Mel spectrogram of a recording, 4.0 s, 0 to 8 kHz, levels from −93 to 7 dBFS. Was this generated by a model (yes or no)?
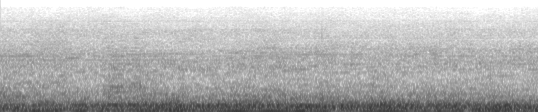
yes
